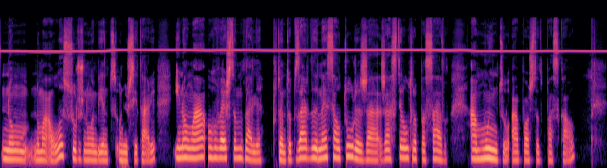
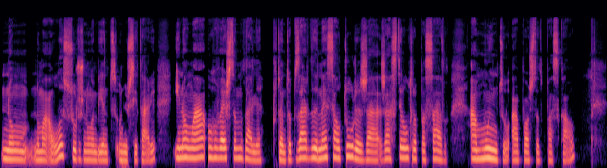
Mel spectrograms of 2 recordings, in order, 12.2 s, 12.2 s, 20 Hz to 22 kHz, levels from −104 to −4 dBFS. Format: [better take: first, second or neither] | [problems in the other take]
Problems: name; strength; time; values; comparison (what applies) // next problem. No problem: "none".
second | high-pitched whine; noticeable; throughout; 7.5 kHz, 10 dB below the speech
